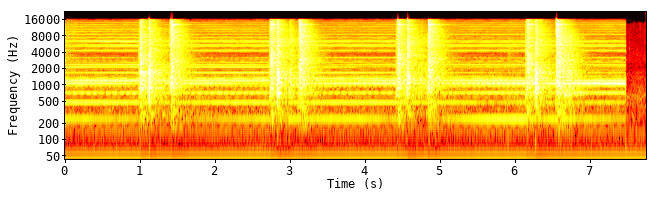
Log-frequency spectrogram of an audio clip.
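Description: Metal safety latches on a car lift clank at regular intervals.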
